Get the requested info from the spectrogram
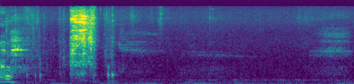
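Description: One short scrape about a second in, with a smaller one just after, as small metal craft tools and a clay piece are handled; then only faint handling sounds.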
